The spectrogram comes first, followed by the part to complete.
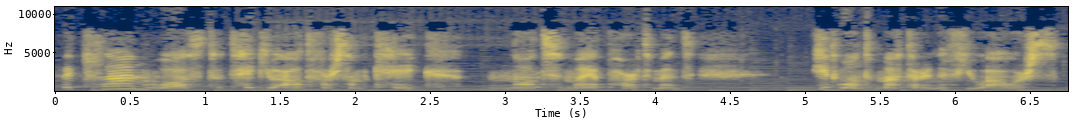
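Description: A woman's voice: mid-range voice, a little slow, sharp tone, soft background music, poor audio. An actress playing a joyous, caring woman doctor in a period audio drama, cheerful and coaxing. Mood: friendly, reassuring.

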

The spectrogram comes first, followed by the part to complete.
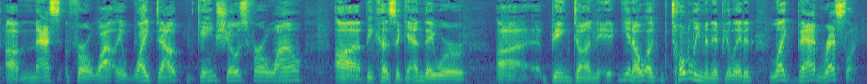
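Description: Husky-voiced man hosting, rambling and effusive. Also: mid-range voice, a bit bright. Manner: effusive, rambling, stumbling over phrases. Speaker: interview host. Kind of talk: casual conversational interview.

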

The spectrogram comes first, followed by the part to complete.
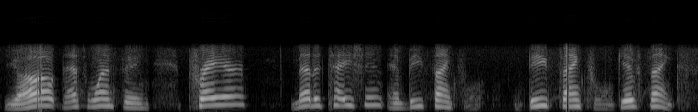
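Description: A woman's voice: a little high, animated, slow pace, dry recording. Woman, host, reading aloud with commentary, folksy and eager, churchy asides, tinny phone sound. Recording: tinny phone-like line, dry.

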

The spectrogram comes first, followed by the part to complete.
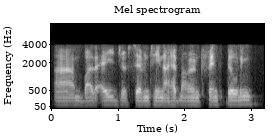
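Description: A man's voice: deep voice, fairly quick, no echo. A man with an Australian accent that has some American and South African mixed in, a fitness business coach chatting as a guest and laughing easily. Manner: relaxed, laughs easily, many fillers. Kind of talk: casual interview chat. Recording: dry, tinny phone-like line.

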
